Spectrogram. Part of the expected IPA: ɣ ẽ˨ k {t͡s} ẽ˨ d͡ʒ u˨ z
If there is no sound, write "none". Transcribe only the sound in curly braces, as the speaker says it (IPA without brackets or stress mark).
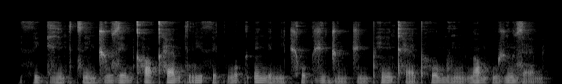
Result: t͡s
